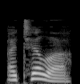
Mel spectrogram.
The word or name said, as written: atilla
